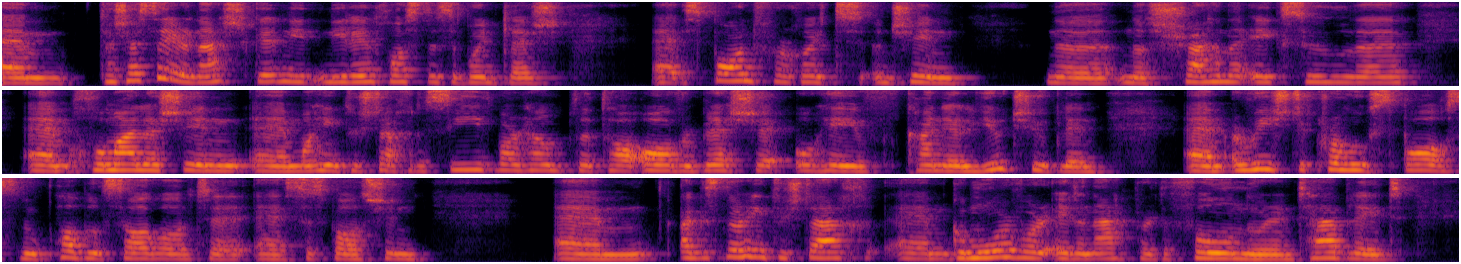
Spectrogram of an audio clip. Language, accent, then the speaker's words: English; Corcoreena, Munster, Ireland; now in Connemara, Ireland; I'm a fluent Irish speaker. I live in the Gaeltacht in Connemara. I'm originally from Corcoreena down in Kerry.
